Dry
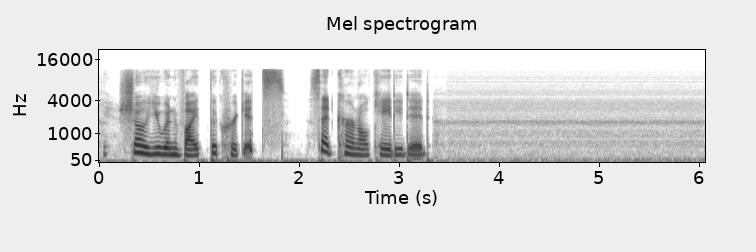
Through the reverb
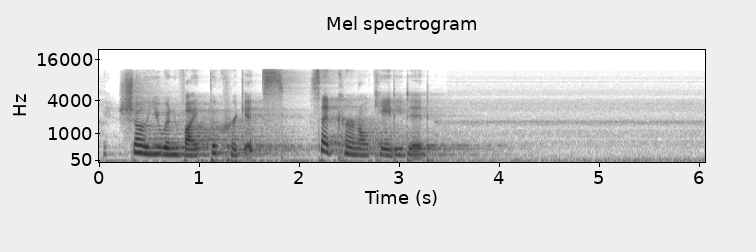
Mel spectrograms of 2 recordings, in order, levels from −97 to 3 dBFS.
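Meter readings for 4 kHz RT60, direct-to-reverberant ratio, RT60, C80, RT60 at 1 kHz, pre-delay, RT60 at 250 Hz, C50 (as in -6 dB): 1.4 s, 10.0 dB, 2.3 s, 12.5 dB, 2.2 s, 3 ms, 2.1 s, 11.5 dB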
